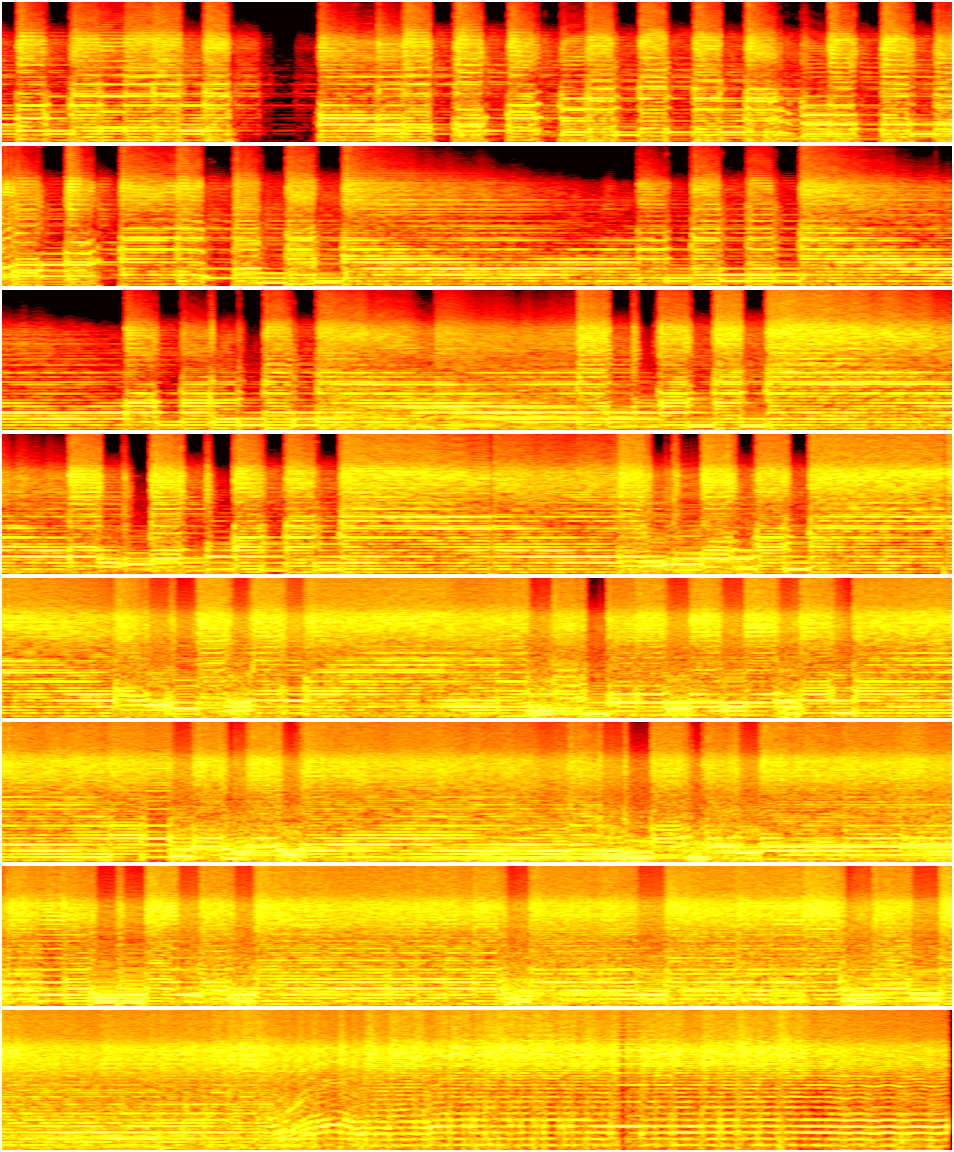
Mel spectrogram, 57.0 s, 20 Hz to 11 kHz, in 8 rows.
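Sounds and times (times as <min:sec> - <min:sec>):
distorted electric guitar: 0:00.0 - 0:57.0.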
